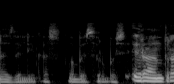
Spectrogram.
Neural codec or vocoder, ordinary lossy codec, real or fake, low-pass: none; MP3, 32 kbps; real; 7.2 kHz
